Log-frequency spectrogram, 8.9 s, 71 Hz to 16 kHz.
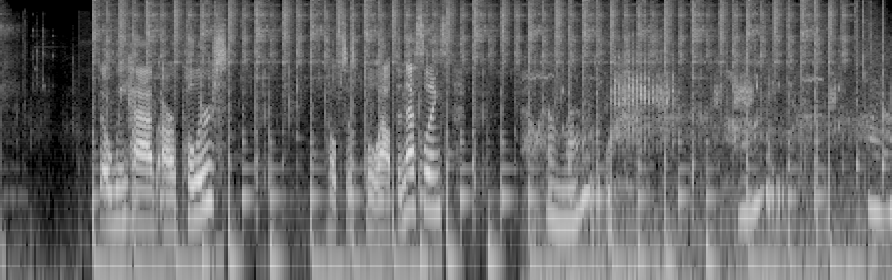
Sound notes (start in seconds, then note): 5.3 bird trilling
